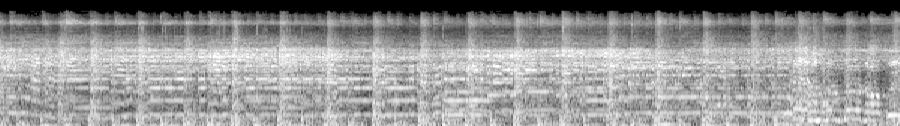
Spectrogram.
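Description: Live rockabilly band playing an instrumental break: electric guitar lead lines over upright double bass, acoustic rhythm guitar and drums keeping a steady beat. The singer comes back in just before the end.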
